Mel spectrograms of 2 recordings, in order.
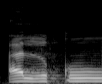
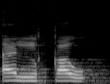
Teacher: इब्तिदा में अल्क़ू व मद्दा के साथ, यहाँ पर अल्क़ौ वाव लीन के साथ है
